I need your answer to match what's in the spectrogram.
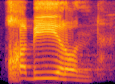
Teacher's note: خوا زبر خوا، با زیر بی، خب، با زیر یا بی، خبی، رادو پیشرون، خبیرون، با کے بعد یا ہے، یا ساکن ہے، یا مدہ ایک الف کی مقدار لمبا کر کے پڑھا جائے گا، خواہ حروف مصالحہ میں سے پر پڑھیں گے، اور یہاں پر را کو کیا پڑھیں گے، بریک پڑھیں گے، را ساکن تو ہو رہا ہے لیکن پڑھیں گے بریک۔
